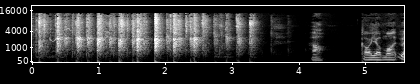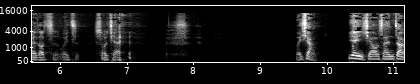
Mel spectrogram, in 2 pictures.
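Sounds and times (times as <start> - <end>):
audience clapping hands: 0.0 - 4.0
speech: 4.2 - 7.2, 9.6 - 11.1.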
